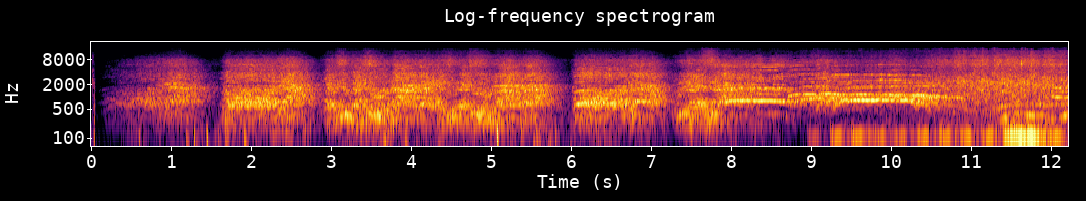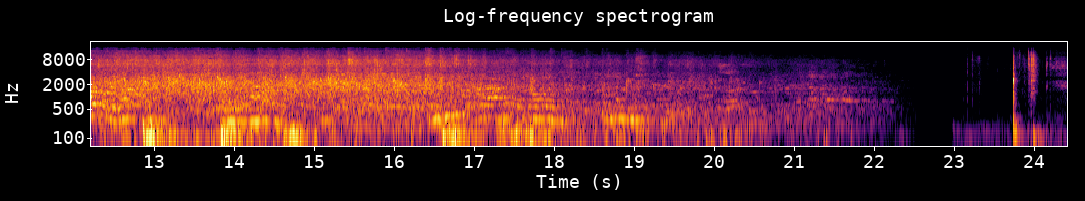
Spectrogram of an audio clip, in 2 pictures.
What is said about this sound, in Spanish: pero era un Goya de la UNAM.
